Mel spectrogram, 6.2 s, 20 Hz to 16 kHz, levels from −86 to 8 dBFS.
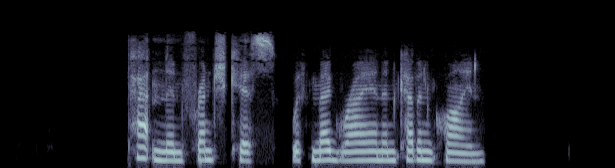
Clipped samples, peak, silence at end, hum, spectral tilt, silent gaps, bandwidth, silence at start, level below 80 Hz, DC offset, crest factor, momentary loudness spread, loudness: under 0.1%; -2 dBFS; 1.3 s; none; -4 dB/octave; 2.79-2.92 s; 7.8 kHz; 1.3 s; -64 dBFS; under 0.1%; 20 dB; 7 LU; -21 LUFS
